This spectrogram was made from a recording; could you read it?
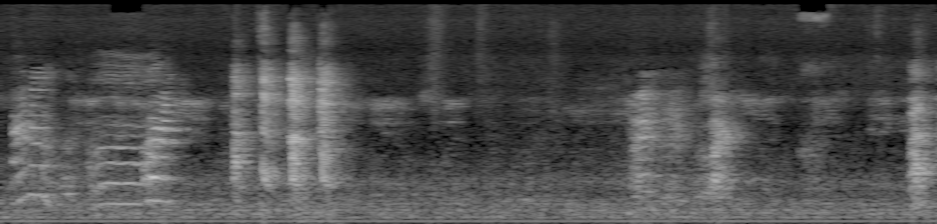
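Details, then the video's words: A pet cockatoo chatters in speech-like, wavering tones, then gives a run of short, harsh, raspy squawks with pauses between them, in a quiet room. "Cockatoo Talking and Making Noises"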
